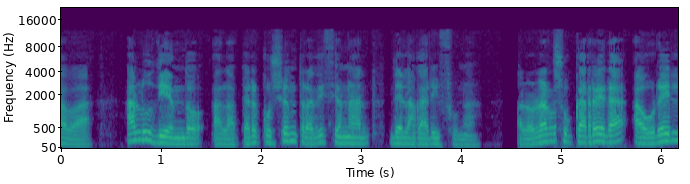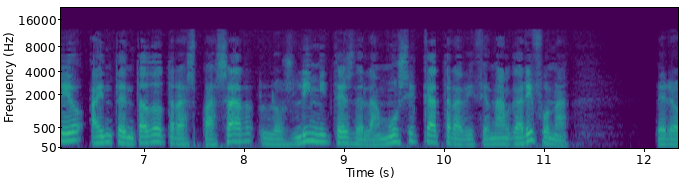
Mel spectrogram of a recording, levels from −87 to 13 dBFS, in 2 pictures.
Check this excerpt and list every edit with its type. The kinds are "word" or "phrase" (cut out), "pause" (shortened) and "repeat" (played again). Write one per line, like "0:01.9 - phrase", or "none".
0:03.2 - pause
0:03.5 - word
0:04.4 - pause
0:04.9 - word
